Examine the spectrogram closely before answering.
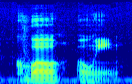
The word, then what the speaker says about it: Quoin: I think it would be Quo-Owen. Whoa. Okay. It's not like long O like ooh. It's like long O like two O sound. Owen. Quo-Owen.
